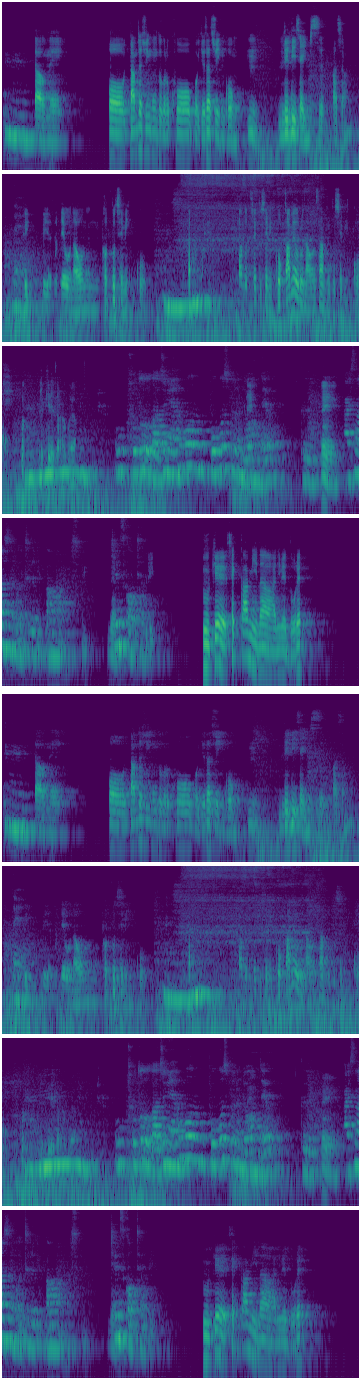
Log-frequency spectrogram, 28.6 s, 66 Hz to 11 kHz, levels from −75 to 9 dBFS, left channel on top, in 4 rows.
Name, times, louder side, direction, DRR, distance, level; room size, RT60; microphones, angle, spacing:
voice 1, 0.0-0.6 6.8-6.9 7.3-7.6 10.3-11.3 14.7-16.1 16.5-19.7 20.2-20.5 21.1-22.9 23.6-24.3, right 1 dB, 70° right, -1 dB, 1.9 m, -30 dB
voice 2, 0.6-1.2 2.1-5.1 5.5-6.9 7.6-7.7 7.9-10.0 11.9-14.5 15.2-15.3 15.6-15.7 19.2-19.3 20.7-21.0 23.0-23.2 23.5-23.7 25.4-27.4, left 7 dB, 65° left, 15 dB, 0.3 m, -28 dB
sound 1, 4.6-21.1 21.6-21.9 22.5-23.0, equal, 50° right, 2.5 m, -42 dB
sound 2, 9.1-9.3 10.3-13.6 14.1-14.2 14.7-15.0 15.2-15.4, left 2 dB, 15° left, 2.4 m, -44 dB
6.6 x 5.2 x 5.3 m, 1.1 s
head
